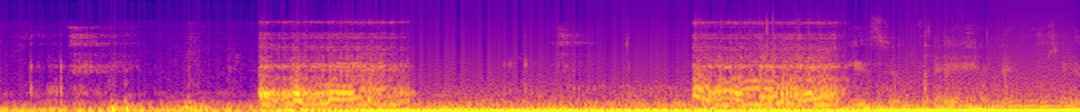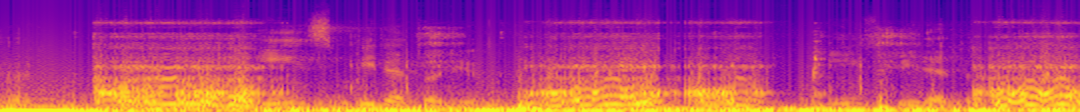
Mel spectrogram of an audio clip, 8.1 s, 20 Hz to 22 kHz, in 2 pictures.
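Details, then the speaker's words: Child with type 2 laryngomalacia (arytenoid collapse plus epiglottic malformation): inspiratory stridor from inspiratory collapse of supraglottic structures over the vocal cords; inspiratory stridor, laryngomalacia. "la laringo Malasia más inspiratorio es un colapso inspiratorio de la estructura supraglótica supraglótica sobre la glotis sobre las cuerdas vocales"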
